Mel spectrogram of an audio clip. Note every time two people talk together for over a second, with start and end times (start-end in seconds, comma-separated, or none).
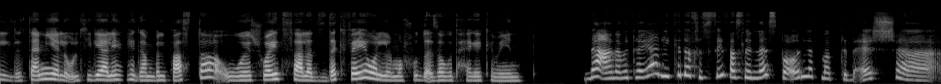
none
